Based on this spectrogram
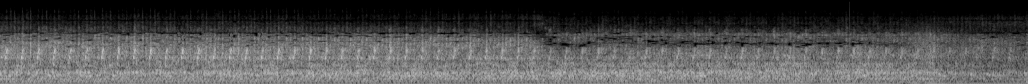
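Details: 1.6 HDi diesel idling cold: steady clacking knock about three per second, easing slightly after a few seconds; cold engine clatter, cause unclear.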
